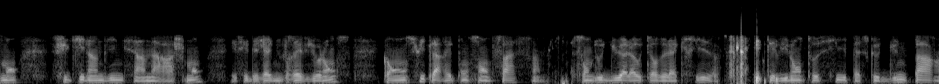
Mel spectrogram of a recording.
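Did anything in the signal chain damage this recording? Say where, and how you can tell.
Yes. The speech passed through the GSM full-rate codec, the original mobile speech coder, across the whole clip. The audio is confined to a line band of 150 Hz to 3.6 kHz, and plainly audible buzzy, gravelly roughness fits the 13 kbps coder's pulse-driven excitation. A spectrogram would show a hard ceiling at 3.6 kHz.

GSM bit errors from a weak radio link appear twice. The first runs 5.44 to 5.73 s, after "la réponse en face" and before "sans doute due à". The second runs 7.12 to 7.80 s, after "la hauteur de la". Corrupted filter, pitch or gain values turn the audio into squawks and gargling. The spectrogram would show smeared formants, and the waveform would show abrupt level jumps.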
